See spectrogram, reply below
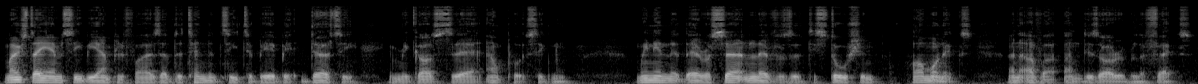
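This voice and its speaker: A man reading a scripted explainer narration in a measured, instructional way. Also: rumbling low, a little mellow.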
